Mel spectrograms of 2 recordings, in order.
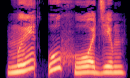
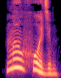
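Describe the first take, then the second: First: Мы уходим slow, louder, each word pressed; stricter. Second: Said in the usual way. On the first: Acted. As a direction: say Мы уходим firmly and slowly, stern. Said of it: "Лю повторил строже". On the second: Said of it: "сказал бодро".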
